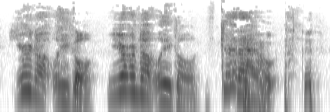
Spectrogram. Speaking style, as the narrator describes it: yelling, going

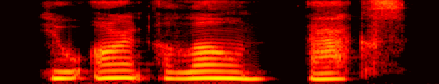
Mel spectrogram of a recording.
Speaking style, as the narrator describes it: Cassie said softly

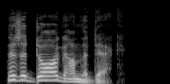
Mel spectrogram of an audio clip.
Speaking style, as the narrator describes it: blurting out

